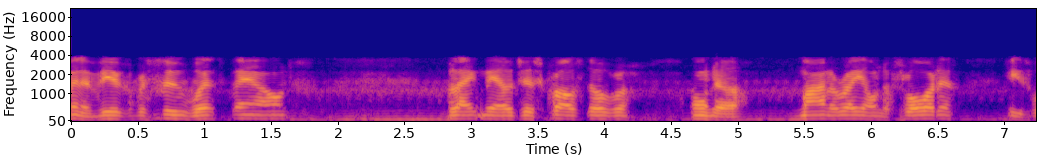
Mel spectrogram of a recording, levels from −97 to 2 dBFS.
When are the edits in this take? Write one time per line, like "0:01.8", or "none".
none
